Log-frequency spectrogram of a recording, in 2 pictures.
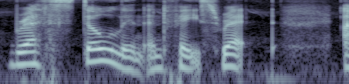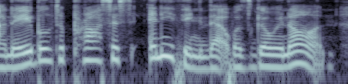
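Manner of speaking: usual speaking voice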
